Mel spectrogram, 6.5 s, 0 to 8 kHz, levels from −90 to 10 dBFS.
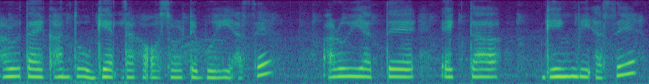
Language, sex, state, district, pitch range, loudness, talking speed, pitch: Nagamese, female, Nagaland, Dimapur, 255-280 Hz, -16 LUFS, 150 wpm, 265 Hz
